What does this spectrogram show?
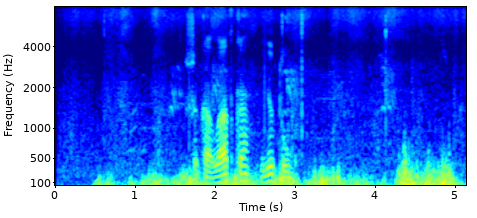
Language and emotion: Russian, neutral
